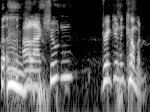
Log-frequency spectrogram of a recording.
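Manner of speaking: slow, put-on Texan drawl, each word stretched. Joking about how another speaker said a word: put-on Texan accent. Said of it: "like a Texan".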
